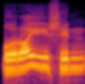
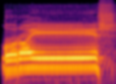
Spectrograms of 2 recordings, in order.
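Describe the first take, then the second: First: The word ends with a full 'shin' syllable. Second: The word stops on a bare 'sh' sound. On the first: The speaker calls it wrong. "ও রয় শিন এমন হবে না।" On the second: The speaker calls it right. "এখানে অক্ফ আছে থামার কারণে।"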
